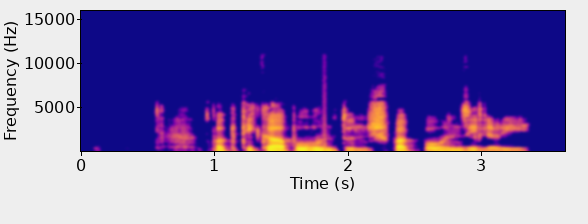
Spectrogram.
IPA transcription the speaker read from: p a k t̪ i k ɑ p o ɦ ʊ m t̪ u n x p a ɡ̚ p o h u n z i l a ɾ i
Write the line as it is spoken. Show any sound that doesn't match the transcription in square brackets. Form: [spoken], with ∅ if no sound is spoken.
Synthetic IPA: p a k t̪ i k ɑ p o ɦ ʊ [n] t̪ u n [ʃ] p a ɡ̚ p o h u n z i l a ɾ i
